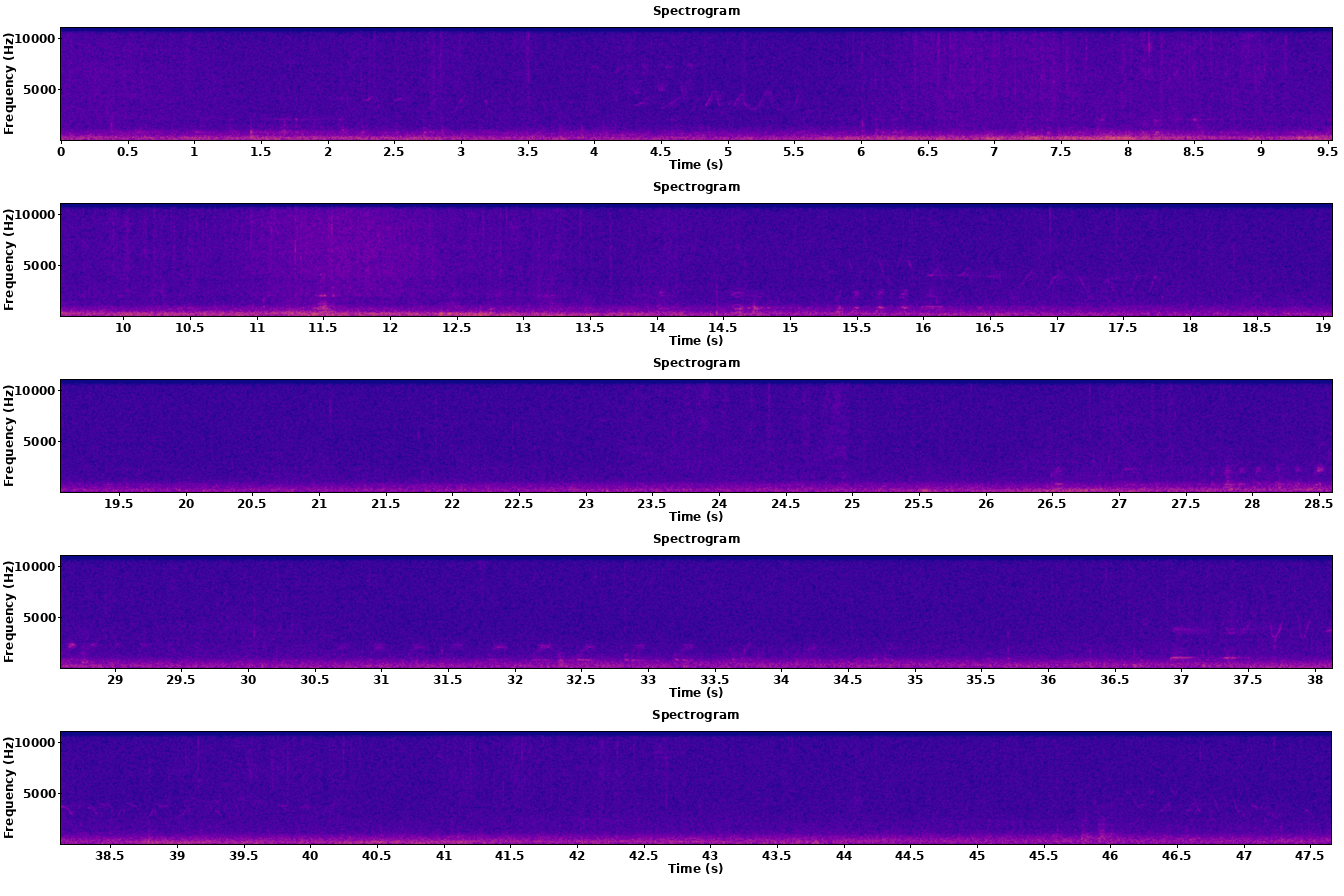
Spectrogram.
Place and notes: long grass blowing in the wind and the odd pheasant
